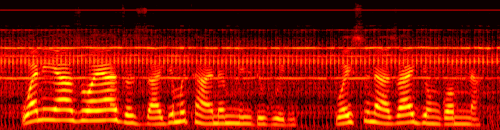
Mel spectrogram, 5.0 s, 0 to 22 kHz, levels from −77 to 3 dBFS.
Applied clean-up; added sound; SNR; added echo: none; Alarm; 8 dB; none.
